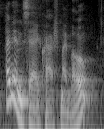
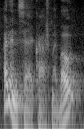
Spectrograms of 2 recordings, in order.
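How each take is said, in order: First: The word say carries the main stress. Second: The word didn't carries the main stress. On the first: The speaker said something different from that. "your response might be, well, what did you say?" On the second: The speaker denies having said it at all. "I naturally stress the word didn't"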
